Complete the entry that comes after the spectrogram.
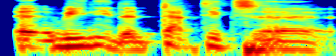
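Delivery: mock Dutch-accented manager, quietly hesitant; Ten Hag. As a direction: imitate a Dutch manager with a South African twang. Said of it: "you get Ten Hag's voice".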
